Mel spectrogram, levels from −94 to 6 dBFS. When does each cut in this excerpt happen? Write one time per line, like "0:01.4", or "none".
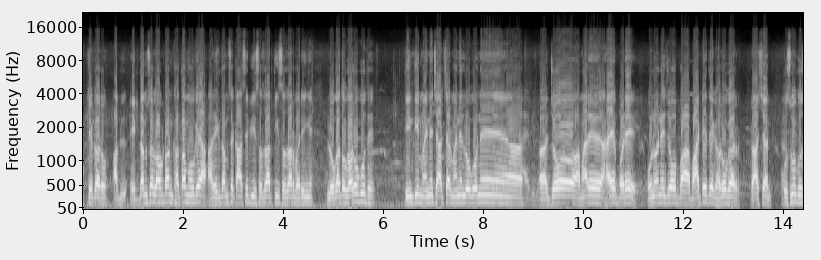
none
